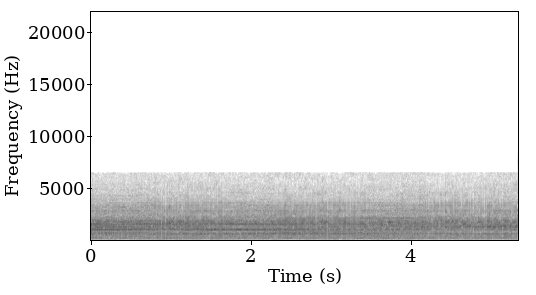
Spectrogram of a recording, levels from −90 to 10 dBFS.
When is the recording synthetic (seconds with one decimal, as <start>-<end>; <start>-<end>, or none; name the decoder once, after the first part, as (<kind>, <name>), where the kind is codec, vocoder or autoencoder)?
0.8-1.7 (vocoder, HiFi-GAN); 2.3-3.5; 4.2-5.3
